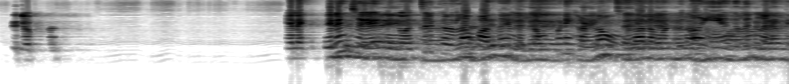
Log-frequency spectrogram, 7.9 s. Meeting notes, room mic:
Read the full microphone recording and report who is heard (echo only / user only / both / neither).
both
